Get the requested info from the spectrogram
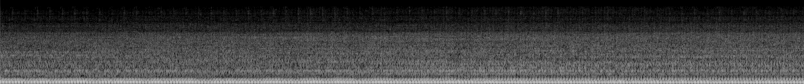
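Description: Kawasaki Z900RS's 948 cc inline-four engine idling steadily.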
